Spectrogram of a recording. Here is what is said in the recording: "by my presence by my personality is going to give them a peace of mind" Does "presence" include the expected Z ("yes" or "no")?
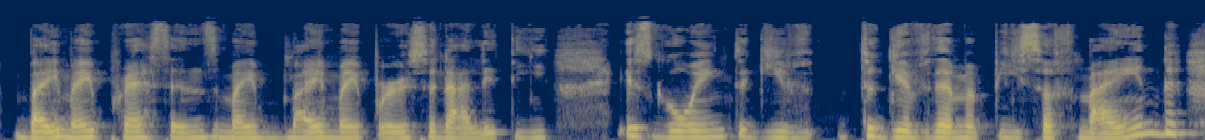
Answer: no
